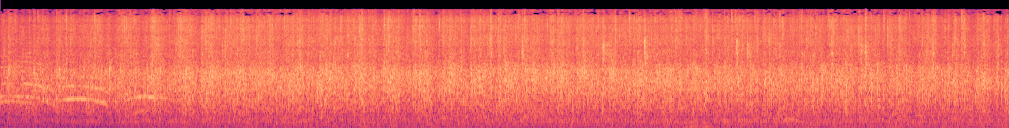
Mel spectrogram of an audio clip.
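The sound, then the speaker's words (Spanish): Sustained, dense applause from an audience at an election campaign event in Las Flores fills the whole ten seconds at a steady loud level, many hands clapping into a continuous wash with a few whistles cutting through. “Muy bien, fuerte el aplauso.”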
